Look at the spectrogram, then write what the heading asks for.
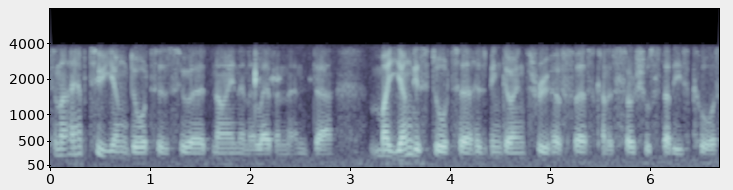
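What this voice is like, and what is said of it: British accent. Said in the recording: “you may have noticed from the accent, but I come from the UK”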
